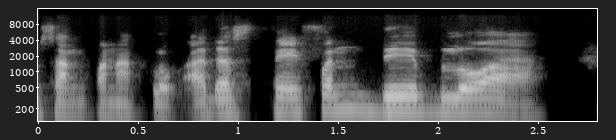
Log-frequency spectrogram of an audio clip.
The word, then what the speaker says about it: Blois: Ada Steven de Bloa atau tulisannya Blois bacanya bloa. Nah, itu bahasa Prancis kan sekalian.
